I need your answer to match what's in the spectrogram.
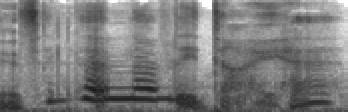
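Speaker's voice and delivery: very high-pitched Cockney greeting; Cockney countryside accent. Shown as a demonstration. Cockney remarking on the day, high-pitched Cockney accent. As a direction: squeak it out in broad Cockney. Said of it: "Cockney, uh, countryside accent".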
